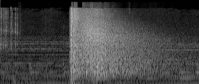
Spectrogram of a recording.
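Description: A single sharp shotgun blast fired at a clay target on an outdoor shooting range, a sudden loud crack that trails off in a long fading rumble, preceded by a quiet moment.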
